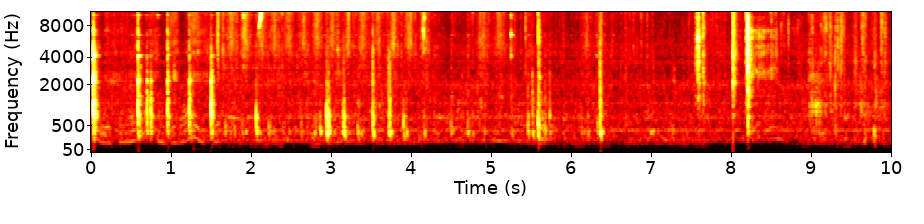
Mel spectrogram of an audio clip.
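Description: Irregular clicks, taps and rustling as shredded napa cabbage is scraped off a wooden cutting board into a bowl with a knife and pushed around in the bowl by hand. There is a faint steady hum underneath.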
